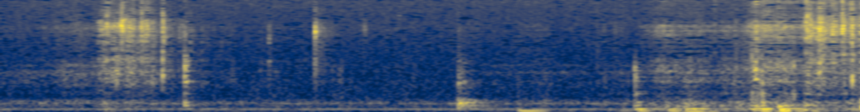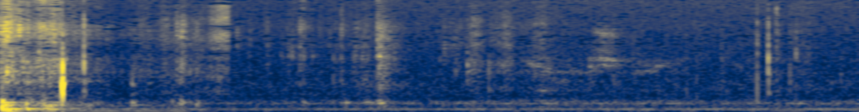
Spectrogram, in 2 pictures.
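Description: Rustling and crinkling with scattered short clicks over a steady low hum. The loudest rustle comes around the middle and ends in a sharp click.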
